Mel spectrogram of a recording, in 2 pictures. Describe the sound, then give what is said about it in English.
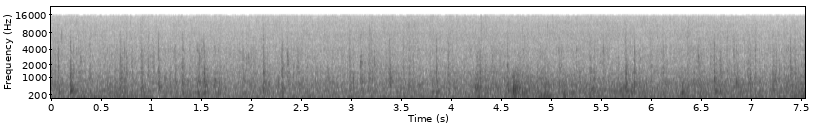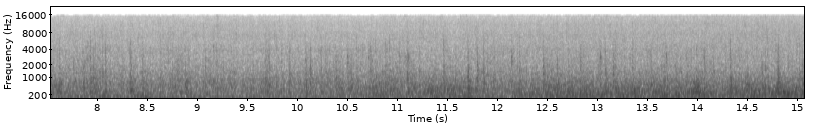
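Steady, dense rainfall pours without a break, with a low thunder rumble rolling underneath. The storm is even in volume throughout, and no one speaks. “Following the raindrops down the tunnel, the sound of the storm above fades off and out.”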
